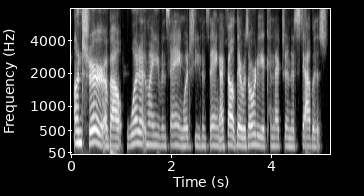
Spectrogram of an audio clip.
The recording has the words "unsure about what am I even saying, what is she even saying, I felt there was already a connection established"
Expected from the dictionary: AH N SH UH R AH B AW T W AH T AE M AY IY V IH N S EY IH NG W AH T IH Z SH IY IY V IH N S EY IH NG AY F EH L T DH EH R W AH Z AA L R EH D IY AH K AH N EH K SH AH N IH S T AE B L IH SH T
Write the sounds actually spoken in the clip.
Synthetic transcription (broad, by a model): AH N SH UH R AH B AW T W AH T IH M AY IY V IH N S EY IH NG W AH T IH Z SH IY IY V IH N S EY IH NG AY F EH L T DH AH R W AH Z L R EH D IY AH K AH N EH K SH AH N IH S T AE B L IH SH T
